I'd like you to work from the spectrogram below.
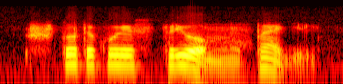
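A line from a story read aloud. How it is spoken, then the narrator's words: Gentle question. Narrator (Russian): мягко спросил Штудман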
